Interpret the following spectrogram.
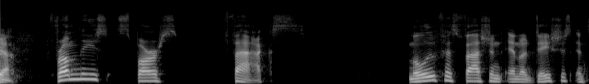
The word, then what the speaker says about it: Malouf: David Malouf.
